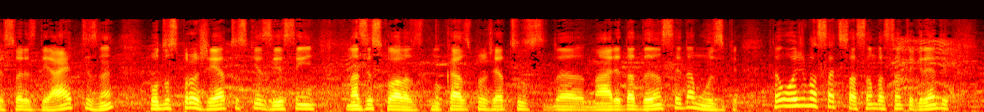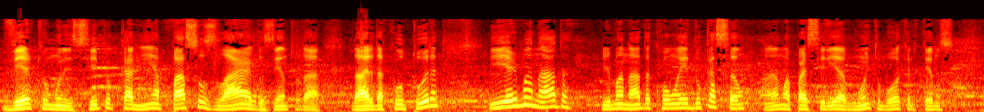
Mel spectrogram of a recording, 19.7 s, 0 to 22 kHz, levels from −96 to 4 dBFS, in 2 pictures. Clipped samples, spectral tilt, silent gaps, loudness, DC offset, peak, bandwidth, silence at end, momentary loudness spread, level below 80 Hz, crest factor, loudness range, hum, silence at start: under 0.1%; -6 dB/octave; none; -18 LUFS; under 0.1%; 0 dBFS; 11 kHz; 0 s; 11 LU; -46 dBFS; 18 dB; 3 LU; none; 0 s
